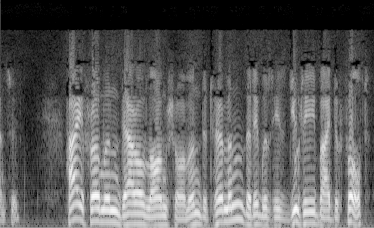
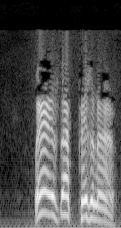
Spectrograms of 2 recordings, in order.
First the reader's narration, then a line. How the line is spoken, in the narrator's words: he roared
